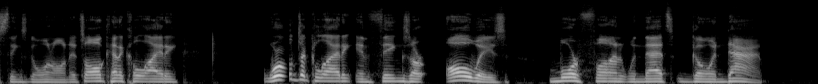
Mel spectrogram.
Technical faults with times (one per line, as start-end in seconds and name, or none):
2.79-2.91 burst of packet loss
6.05-6.09 short concealed packet loss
